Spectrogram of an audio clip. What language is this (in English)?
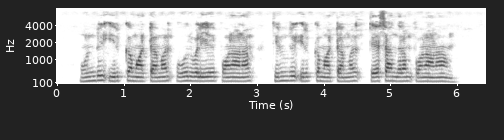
Tamil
